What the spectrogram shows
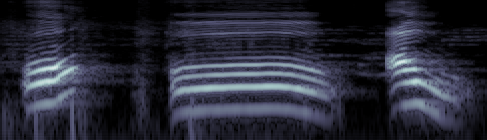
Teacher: ಇವು ಗಂಟಲು ಮತ್ತು ತುಟಿಯ ಸಹಾಯದಿಂದ ಇವುಗಳನ್ನ ಉತ್ಪತ್ತಿಯಾಗುತ್ತವೆ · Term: ಕಂಟೌೌಷ್ಟ್ಯ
